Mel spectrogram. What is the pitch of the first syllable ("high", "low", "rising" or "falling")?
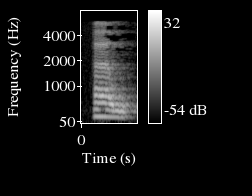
low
